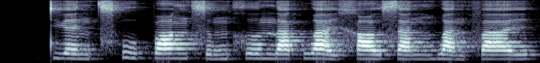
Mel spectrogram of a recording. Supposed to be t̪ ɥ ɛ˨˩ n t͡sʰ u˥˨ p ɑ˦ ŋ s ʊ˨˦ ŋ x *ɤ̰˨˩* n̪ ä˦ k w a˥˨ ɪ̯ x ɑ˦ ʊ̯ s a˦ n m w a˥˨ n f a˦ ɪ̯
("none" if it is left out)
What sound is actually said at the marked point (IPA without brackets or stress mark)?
ɤ˦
